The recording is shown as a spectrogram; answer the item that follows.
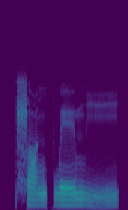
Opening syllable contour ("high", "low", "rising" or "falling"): rising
